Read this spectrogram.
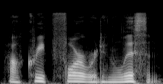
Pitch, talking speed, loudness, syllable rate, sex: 120 Hz, 185 wpm, -17 LUFS, 4.9 syllables/s, male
